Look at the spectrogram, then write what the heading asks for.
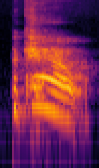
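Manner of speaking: loud, high "pakow" rifle crack; imitated gunshot. A narrator's reading. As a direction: punch out a gunshot noise. Narrator voices a rifle shot.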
